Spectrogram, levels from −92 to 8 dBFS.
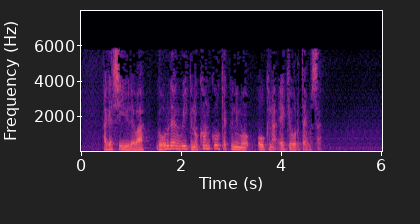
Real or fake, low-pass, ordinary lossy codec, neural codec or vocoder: fake; 7.2 kHz; MP3, 24 kbps; codec, 16 kHz, 0.4 kbps, LongCat-Audio-Codec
